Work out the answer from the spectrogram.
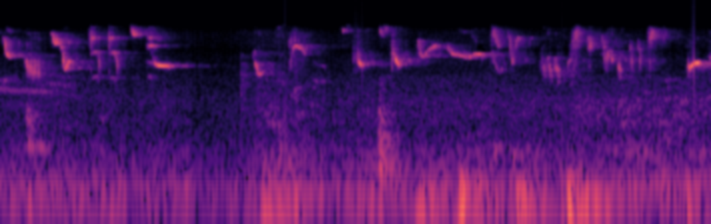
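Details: Varied warbling song of a Eurasian blackcap, bursts of rapid fluty notes and chirps repeated in phrases across five seconds, with faint low background noise.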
